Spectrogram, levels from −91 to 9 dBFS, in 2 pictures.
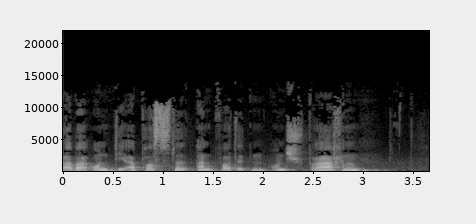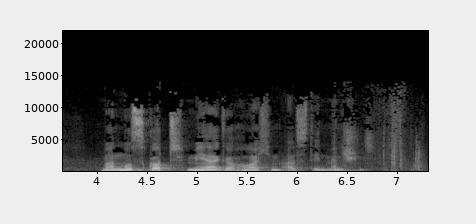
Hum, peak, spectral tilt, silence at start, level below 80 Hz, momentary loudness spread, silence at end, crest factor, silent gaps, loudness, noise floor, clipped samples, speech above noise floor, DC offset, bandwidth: none; -6 dBFS; -4 dB/octave; 0 s; -70 dBFS; 15 LU; 0.05 s; 22 dB; none; -28 LUFS; -57 dBFS; under 0.1%; 28 dB; under 0.1%; 14 kHz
